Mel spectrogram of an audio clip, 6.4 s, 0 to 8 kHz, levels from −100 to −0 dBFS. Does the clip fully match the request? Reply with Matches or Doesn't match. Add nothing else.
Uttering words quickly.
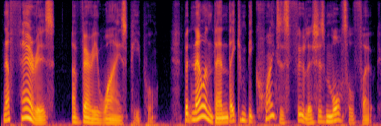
Doesn't match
